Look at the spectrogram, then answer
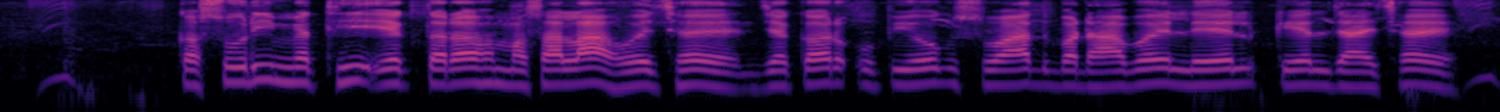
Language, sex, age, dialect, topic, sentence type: Maithili, male, 31-35, Eastern / Thethi, agriculture, statement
